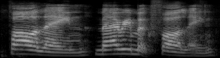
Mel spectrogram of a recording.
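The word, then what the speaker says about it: Mhairi McFarlane: How to pronounce... Mary. Mary. Mary McFarlane.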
